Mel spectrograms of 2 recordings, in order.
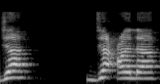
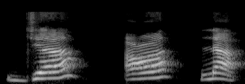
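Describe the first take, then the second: First: The first vowel is cut very short, jerky. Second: The first vowel has a normal, short length. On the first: The speaker calls it wrong. "इतना जल्दी भी नहीं करना कि झटका महसूस हो" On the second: The speaker calls it right. "मारूफ आवाज के साथ हमें पढ़ना है"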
